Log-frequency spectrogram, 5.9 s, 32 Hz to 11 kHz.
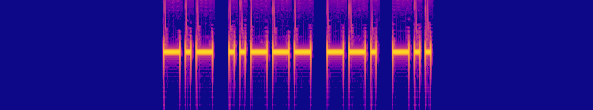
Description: Morse code, heard as a keyed tone, about 22 wpm, 700 Hz. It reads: K2GD
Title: USA Call Signs - 4 Characters - Repeated 2x - 22wpm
